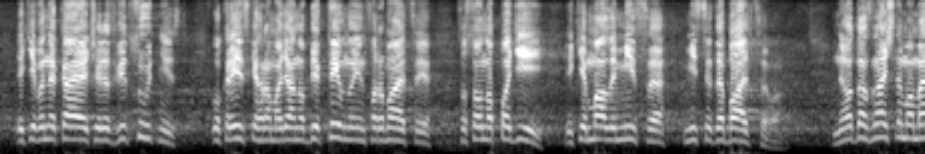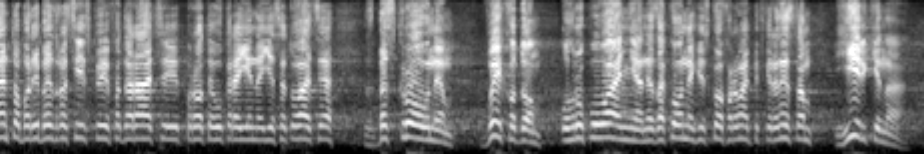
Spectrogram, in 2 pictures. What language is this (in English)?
Ukrainian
